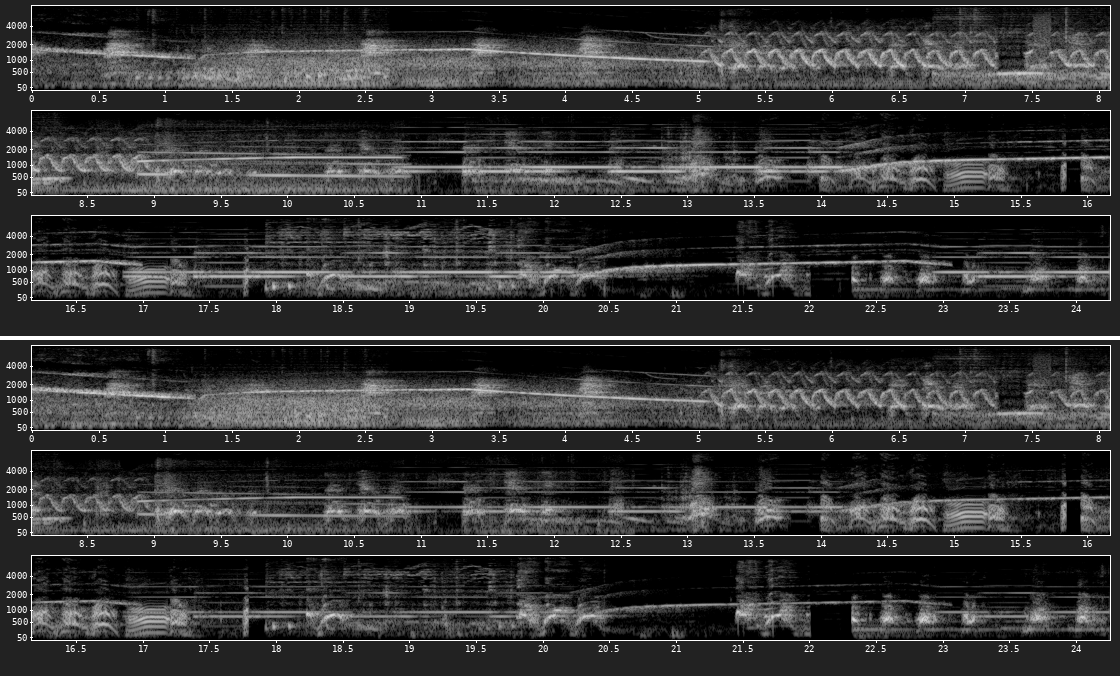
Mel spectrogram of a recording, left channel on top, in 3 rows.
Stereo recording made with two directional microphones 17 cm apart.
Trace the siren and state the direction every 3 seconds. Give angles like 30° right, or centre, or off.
20° right, 10° left, 30° left, 40° left, 50° left, 50° left, 50° left, 60° left.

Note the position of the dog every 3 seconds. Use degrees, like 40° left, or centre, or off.
20° left, centre, 10° right, 20° right, 20° right, 30° right, 30° right, 30° right.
